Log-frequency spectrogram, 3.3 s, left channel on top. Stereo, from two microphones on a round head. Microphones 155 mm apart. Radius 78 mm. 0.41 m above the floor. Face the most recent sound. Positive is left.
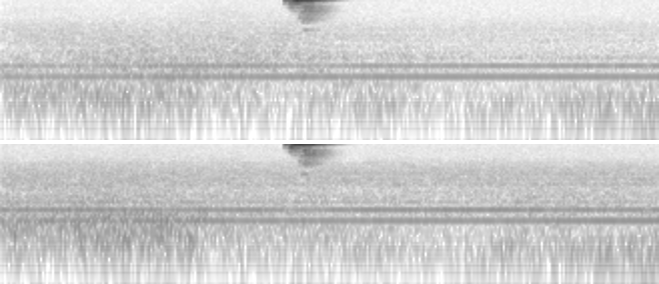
turn(degrees=10)  # may be behind; listen again after turning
